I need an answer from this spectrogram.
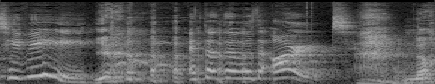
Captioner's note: laughs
